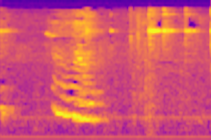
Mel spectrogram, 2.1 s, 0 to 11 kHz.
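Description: A 13-week-old Comfort Retriever puppy whining once, a short call about half a second long that falls in pitch.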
